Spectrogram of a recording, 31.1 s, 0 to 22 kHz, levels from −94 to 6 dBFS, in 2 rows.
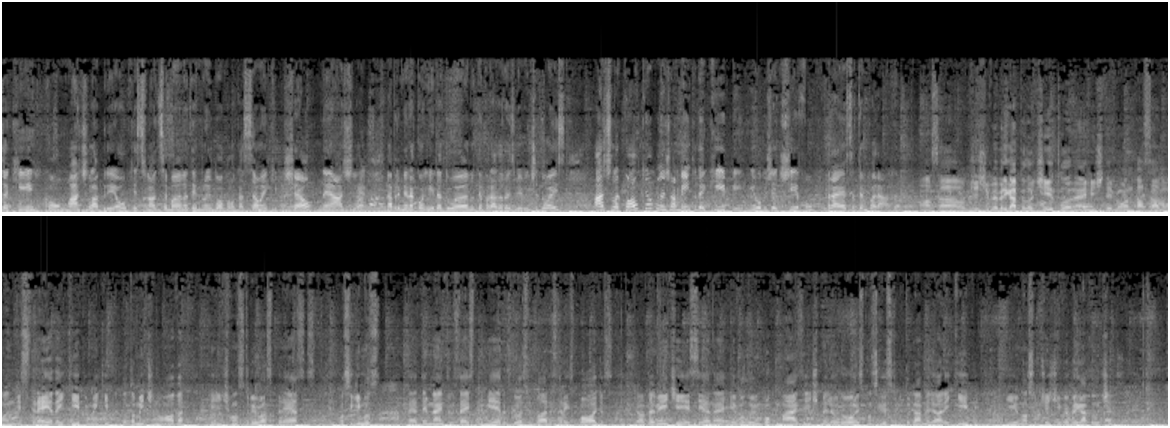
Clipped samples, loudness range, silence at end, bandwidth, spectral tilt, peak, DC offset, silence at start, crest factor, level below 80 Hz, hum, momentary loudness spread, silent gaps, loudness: under 0.1%; 2 LU; 0 s; 14.5 kHz; -6 dB/octave; 0 dBFS; under 0.1%; 0 s; 12 dB; -16 dBFS; none; 4 LU; none; -15 LUFS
